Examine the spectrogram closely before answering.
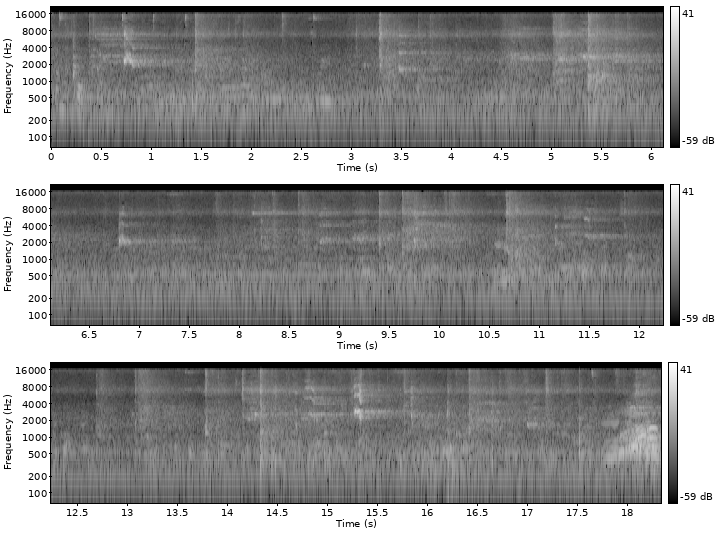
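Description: Shoes squeak on the court floor.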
